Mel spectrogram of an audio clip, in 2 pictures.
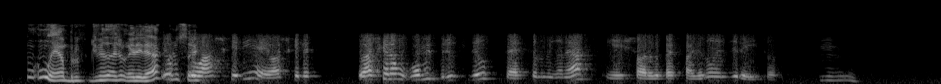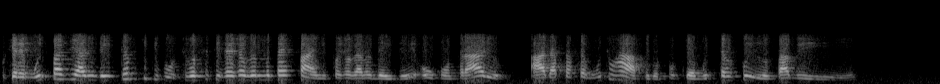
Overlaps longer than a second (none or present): none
